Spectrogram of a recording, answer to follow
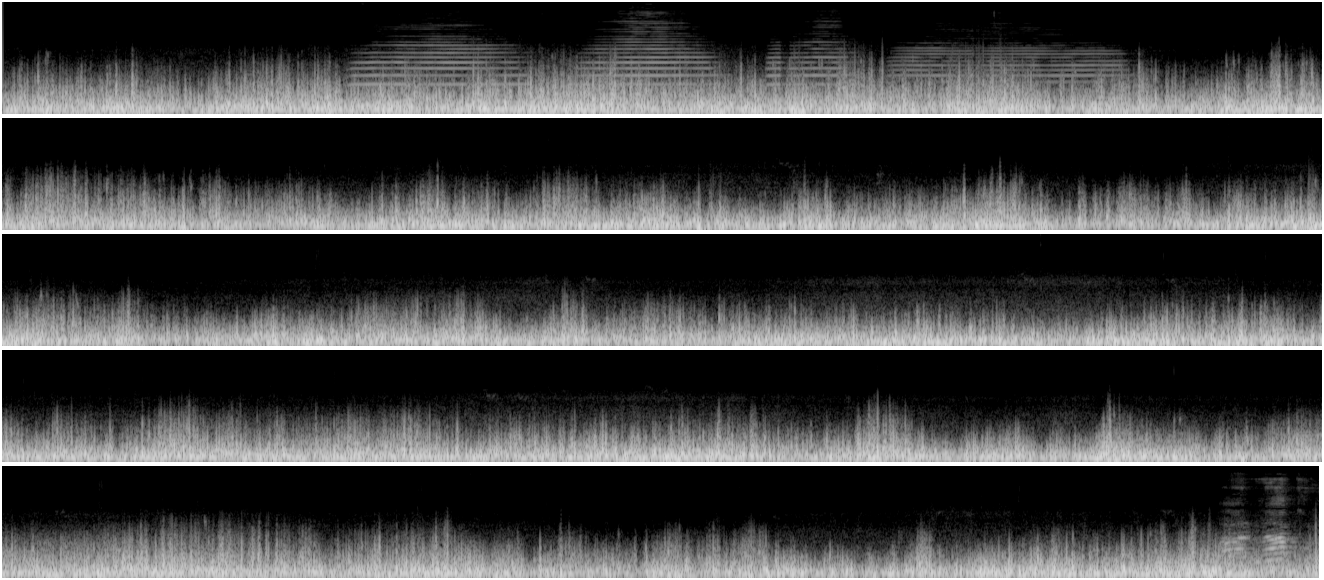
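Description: Wind buffeting the microphone, a dense steady rumble throughout. Near the start come four short pitched tones about a second apart.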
